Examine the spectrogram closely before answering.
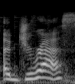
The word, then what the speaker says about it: address: differently so the verb address has the the stress on the second syllable okay address yes and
